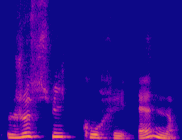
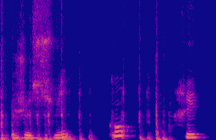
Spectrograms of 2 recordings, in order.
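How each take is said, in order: First: Slow "coréenne" with the N sounded at the end; feminine coréenne. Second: Slow "coréen" ending in a nasal vowel, no N; masculine coréen. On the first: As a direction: say "coréenne" slowly, ending on a clear N. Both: Shown as a demonstration. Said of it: "here we add the E".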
